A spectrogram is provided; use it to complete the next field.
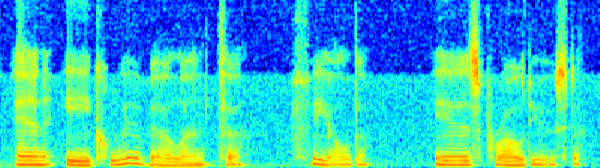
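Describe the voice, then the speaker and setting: A woman at a very slow pace, with long, frequent pauses and noticeable background noise. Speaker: trance channeler. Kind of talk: trance channeling answers. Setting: old cassette tape recording.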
